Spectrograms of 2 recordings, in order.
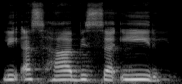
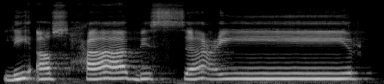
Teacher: آگے چلیے تو لِأَصْحَابِ السَّعِيرِ، اب بہت سے لوگ اس کو پڑھتے ہیں لِأَصْحَابِ السَّعِيرِ، تو ایک تو صاد کے مخرج کو خراب کرتے ہیں اور دوسرا عین کے مخرج کو۔ یاد رکھیے صاد کو بہت موٹا کر کے پڑھنا ہے، ہا کو نرمی کے ساتھ حلق کے درمیانی حصے سے نکالیے اور عین کو بہت اچھے سے پڑھیے۔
